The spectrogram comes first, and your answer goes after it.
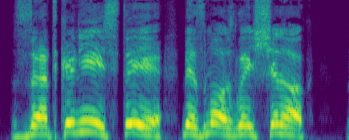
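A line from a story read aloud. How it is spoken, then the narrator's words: Furious yell. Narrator (Russian): заорал монстролог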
